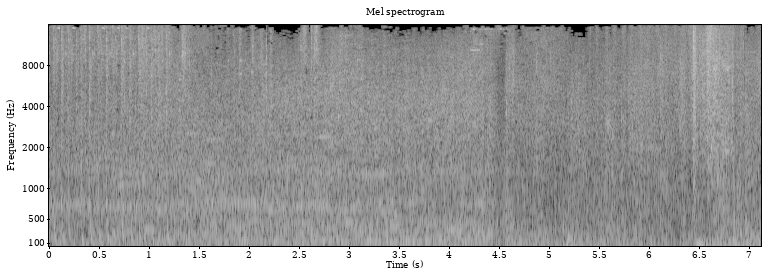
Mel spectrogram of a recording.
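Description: Rapid gunfire and blasts ring out in a game.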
